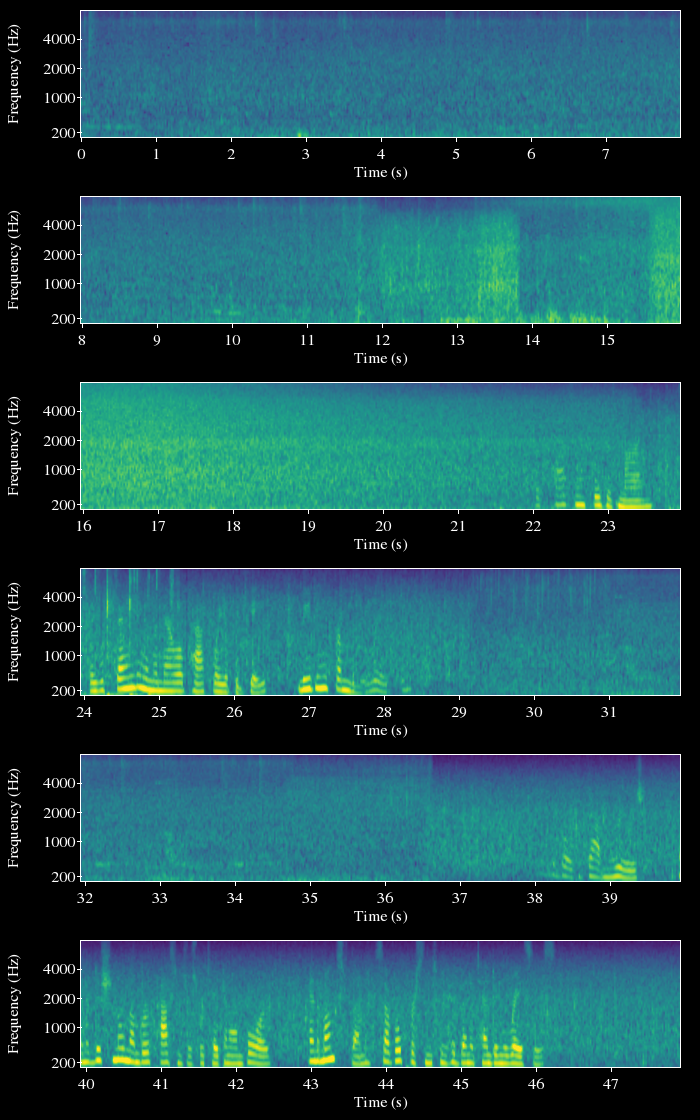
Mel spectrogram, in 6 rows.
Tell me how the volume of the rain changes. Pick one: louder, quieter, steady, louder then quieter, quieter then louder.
louder then quieter.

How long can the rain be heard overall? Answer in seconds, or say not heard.
48 s.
